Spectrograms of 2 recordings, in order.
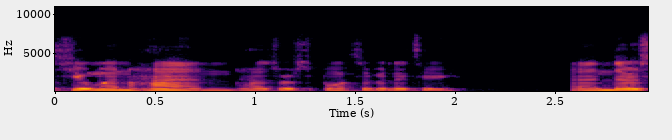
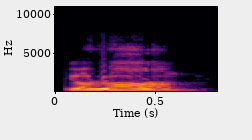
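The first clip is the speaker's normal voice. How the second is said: higher, louder retort; forceful accusing cry; sharp shout; 7 semitones higher, 8 dB louder than usual. Acted. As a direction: cut him off hard. Shadow confronts suspect.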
